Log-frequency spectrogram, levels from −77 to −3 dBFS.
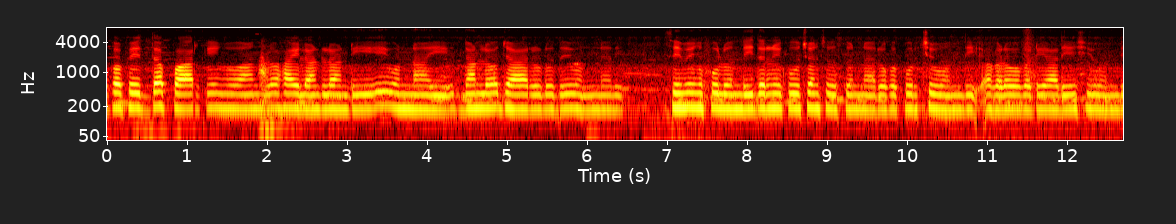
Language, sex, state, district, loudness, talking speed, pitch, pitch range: Telugu, female, Andhra Pradesh, Guntur, -24 LUFS, 100 wpm, 175 Hz, 170-185 Hz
